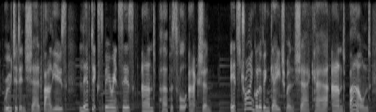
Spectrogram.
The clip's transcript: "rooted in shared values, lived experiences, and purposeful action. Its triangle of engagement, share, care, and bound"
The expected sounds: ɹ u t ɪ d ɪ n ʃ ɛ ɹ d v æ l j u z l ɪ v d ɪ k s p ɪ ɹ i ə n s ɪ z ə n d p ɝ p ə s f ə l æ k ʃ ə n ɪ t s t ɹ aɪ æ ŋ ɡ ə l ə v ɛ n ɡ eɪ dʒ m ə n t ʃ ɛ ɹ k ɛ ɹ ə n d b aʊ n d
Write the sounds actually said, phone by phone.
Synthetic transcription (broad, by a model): ɹ u t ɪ d ɪ n ʃ ɛ d v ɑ l j u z l ɪ v d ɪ k s p ɪ ɹ i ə n s ɪ z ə n p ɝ p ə s f ə l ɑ k ʃ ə n ɪ t s t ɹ aɪ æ ŋ ɡ ə l ə v ɛ n ɡ eɪ dʒ m ə n t ʃ ɛ k ɛ ɹ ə n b aʊ n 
